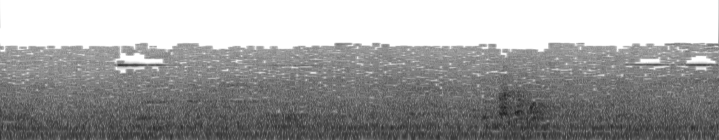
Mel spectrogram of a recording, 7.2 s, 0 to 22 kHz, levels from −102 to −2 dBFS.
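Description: AAC compression runs from start to finish. Nothing survives above 7 kHz, and the damage is heavy, most likely from AAC-LC coding at a very low bitrate around 16 kbps. Too few bits for its frequency lines leave the sound dull, smeared and warbling.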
